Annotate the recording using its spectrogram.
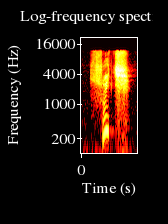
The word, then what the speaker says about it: Nintendo Switch: É assim a pronúncia correta, Maguila? Você que é o nosso poliglota, troglodita? Switch? – Está correto!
